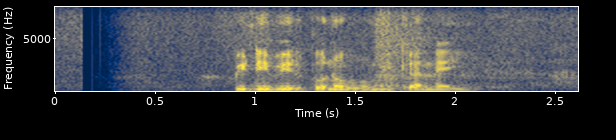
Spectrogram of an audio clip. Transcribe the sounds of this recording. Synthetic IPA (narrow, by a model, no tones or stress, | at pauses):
piɖibiɾkonobʱumikanej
